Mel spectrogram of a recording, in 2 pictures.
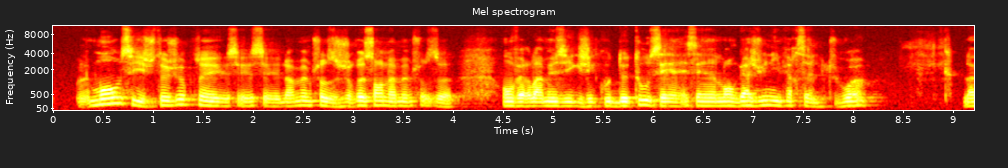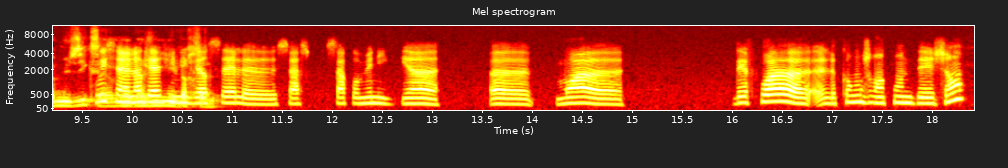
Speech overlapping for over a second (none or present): present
